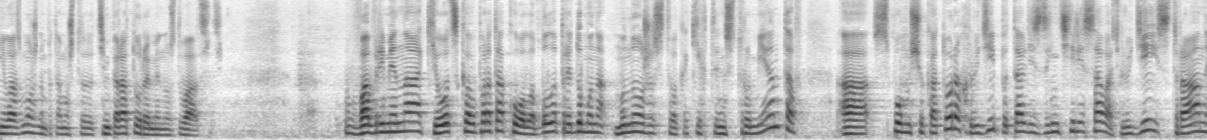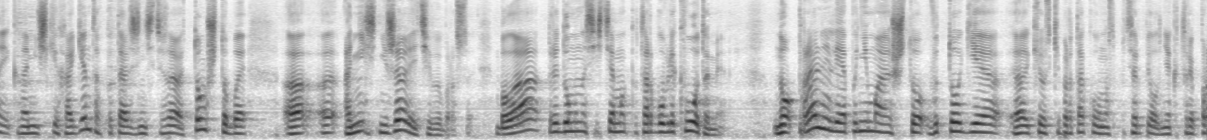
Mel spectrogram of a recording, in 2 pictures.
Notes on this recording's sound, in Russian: это была открытая запись в рамках проекта Science bar hopping.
